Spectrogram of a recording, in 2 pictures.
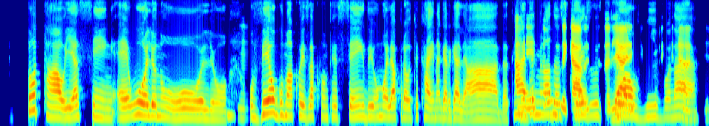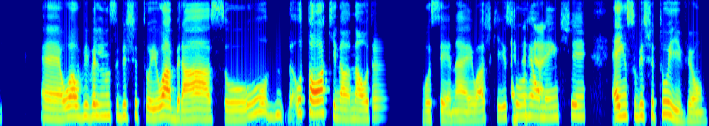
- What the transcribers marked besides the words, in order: tapping
- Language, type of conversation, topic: Portuguese, podcast, De que forma o seu celular influencia as suas conversas presenciais?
